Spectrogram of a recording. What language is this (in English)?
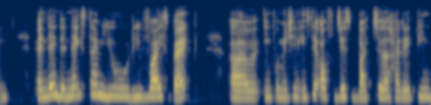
Malay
